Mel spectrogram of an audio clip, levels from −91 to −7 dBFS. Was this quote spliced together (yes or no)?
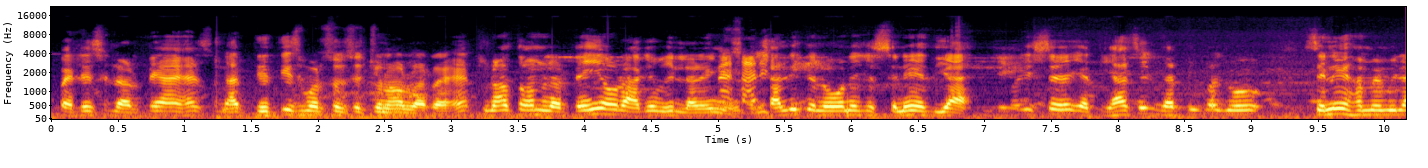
yes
